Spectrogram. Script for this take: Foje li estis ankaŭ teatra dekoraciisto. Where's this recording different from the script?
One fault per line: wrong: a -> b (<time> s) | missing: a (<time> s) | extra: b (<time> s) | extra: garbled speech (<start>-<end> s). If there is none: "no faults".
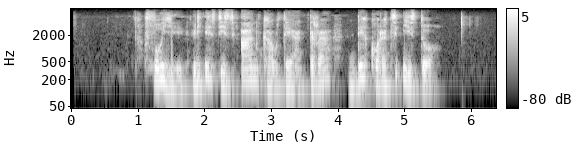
no faults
